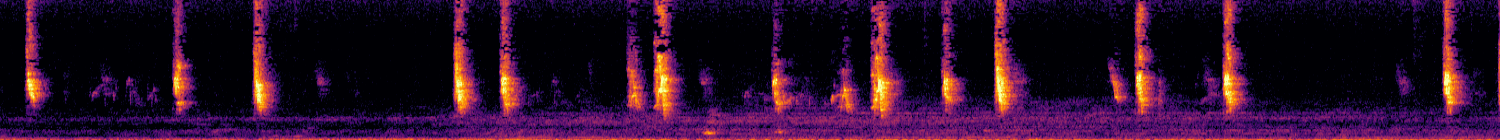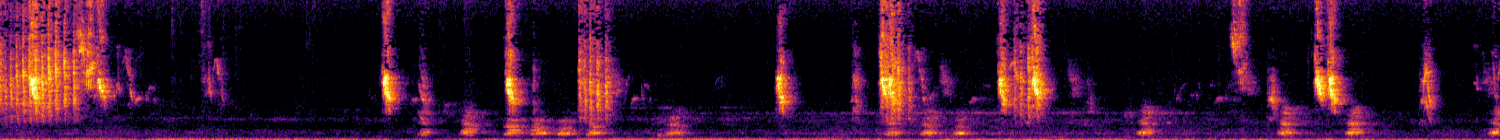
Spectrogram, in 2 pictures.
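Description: Small songbirds chirping: many short, sharp calls scattered through, with a denser run of lower chirps about two-thirds of the way in. A brief rustling burst about halfway through.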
